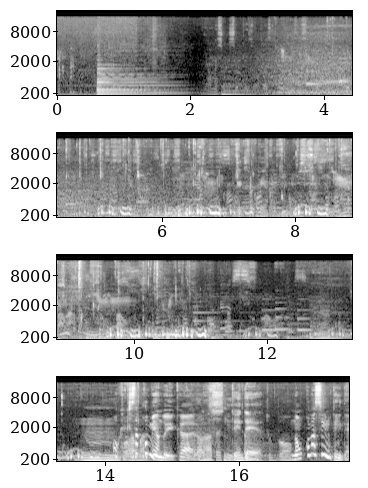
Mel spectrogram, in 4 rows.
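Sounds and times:
flock of pigeons cooing: 4.3 - 14.5
speech: 5.0 - 9.8, 14.7 - 17.6.

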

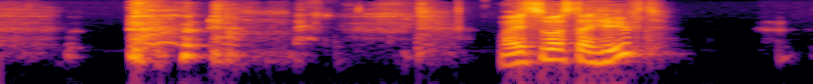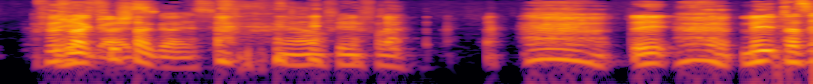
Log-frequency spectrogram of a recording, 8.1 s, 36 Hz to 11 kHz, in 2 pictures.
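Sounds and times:
person coughing: 0.6 - 1.7
speech: 2.5 - 3.4, 4.3 - 8.1
laughter: 4.3 - 7.8.

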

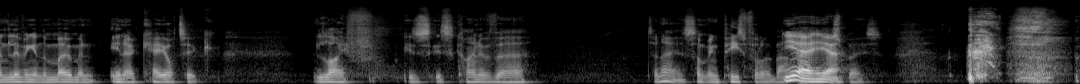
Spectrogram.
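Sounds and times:
speech: 0.0 - 2.2, 3.1 - 5.4, 6.5 - 8.8
person coughing: 9.6 - 10.8.

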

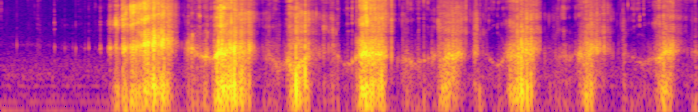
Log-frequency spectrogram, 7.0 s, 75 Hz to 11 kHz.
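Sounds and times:
person chewing a crispy mochi rice nugget: 0.9 - 6.9.

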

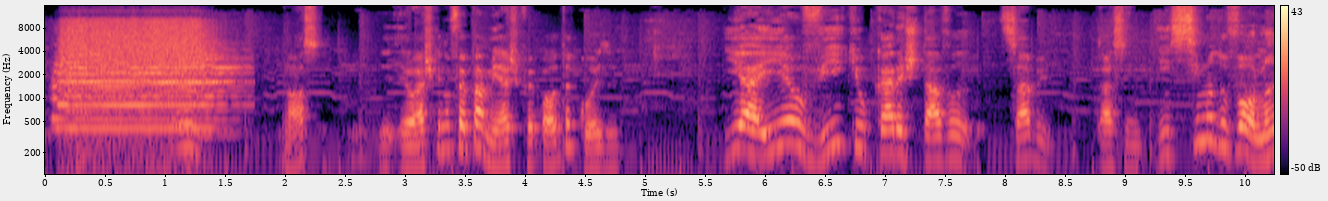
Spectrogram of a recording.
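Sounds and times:
car horn honking: 0.0 - 1.8
speech: 2.0 - 4.9, 5.6 - 10.2.

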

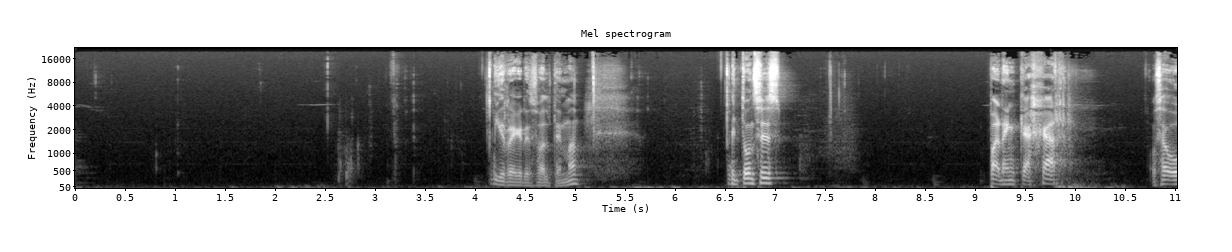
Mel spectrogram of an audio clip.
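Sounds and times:
person sipping and swallowing coffee: 2.1 - 6.6
small wet mouth clicks: 2.3 - 3.5, 5.1 - 5.8
speech: 4.2 - 5.5, 6.5 - 7.2, 9.2 - 10.0, 10.8 - 11.0.

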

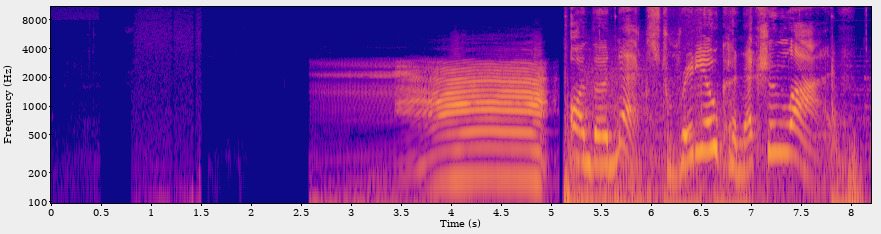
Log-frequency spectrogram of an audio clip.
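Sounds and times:
bull mooing: 2.6 - 5.1
speech: 5.3 - 7.8.

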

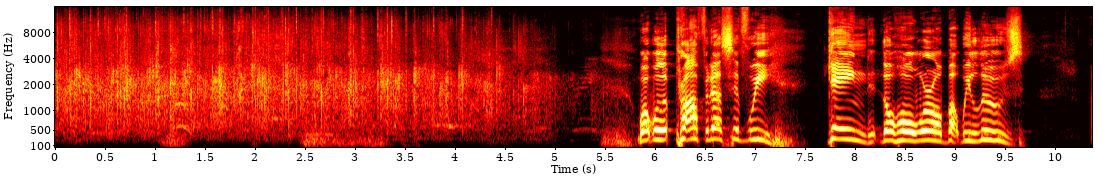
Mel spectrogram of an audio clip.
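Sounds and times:
congregation clapping hands in applause: 0.0 - 5.8
speech: 5.8 - 9.8.

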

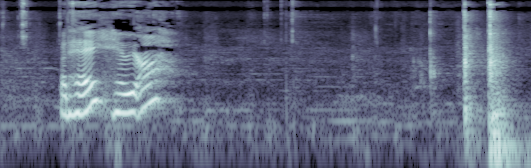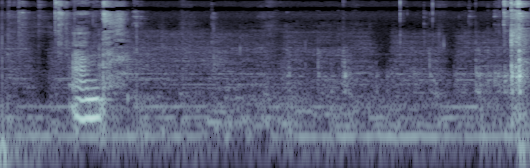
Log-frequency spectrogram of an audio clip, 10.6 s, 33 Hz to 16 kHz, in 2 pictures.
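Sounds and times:
speech: 0.6 - 1.8, 6.1 - 6.6
heavy wooden door clunks as a door is pulled open: 4.6 - 5.3.

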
